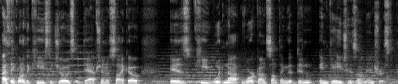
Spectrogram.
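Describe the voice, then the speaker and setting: A man in a documentary interview, explaining things in a thoughtful, measured way. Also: deep voice, over music.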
